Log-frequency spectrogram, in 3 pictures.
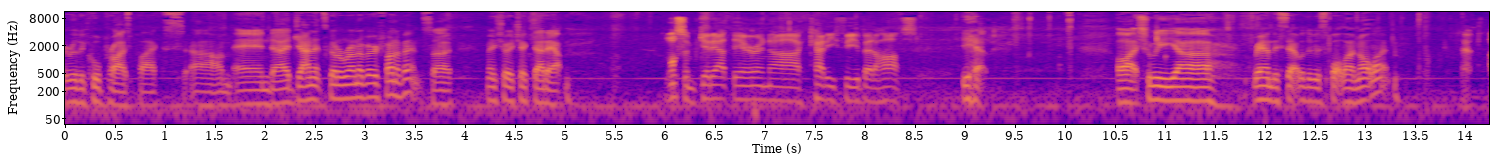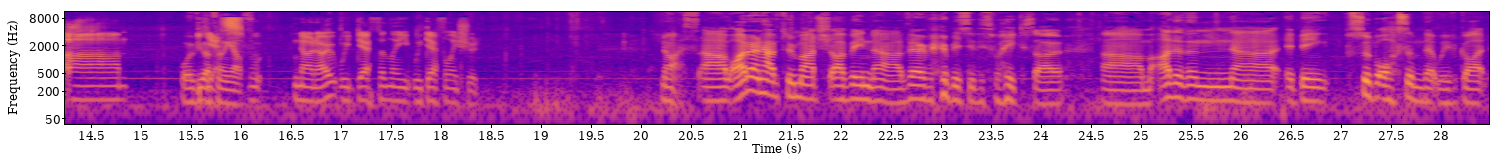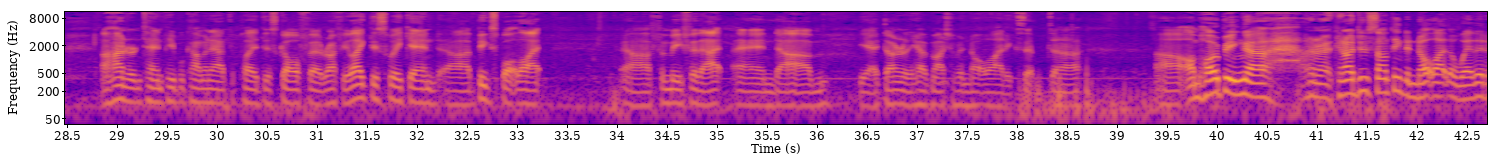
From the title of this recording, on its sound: live from Ruffey Rumble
